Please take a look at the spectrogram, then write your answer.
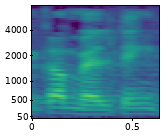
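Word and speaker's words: Kamala: America की कौन थी कमाला हैरिस हम लोग कमला बोल देते हैं थोड़ा सा लेकिन वह कमाला हैरिस वह अपने आप को कमाला हैरिस बोलती हैं लिखते हैं आप कभी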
